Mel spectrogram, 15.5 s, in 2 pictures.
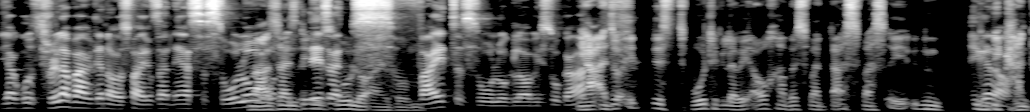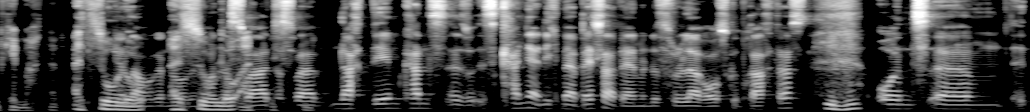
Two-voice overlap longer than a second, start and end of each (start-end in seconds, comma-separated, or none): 1.9-3.2, 8.6-10.1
